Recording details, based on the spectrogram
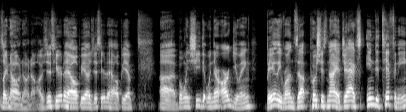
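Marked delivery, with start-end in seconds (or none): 0.2-2.6 acted defensive, pleading tone. Retelling a wrestling match, a wrestler caught out: imitating someone defensive. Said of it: "immediately is in defensive mode".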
